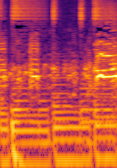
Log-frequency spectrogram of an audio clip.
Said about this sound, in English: Including Lurch, the office parrot. At least we think he's a parrot.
